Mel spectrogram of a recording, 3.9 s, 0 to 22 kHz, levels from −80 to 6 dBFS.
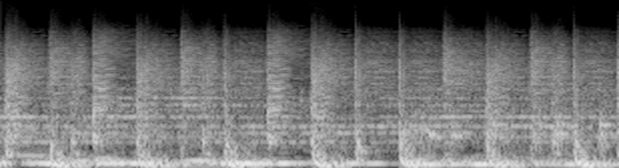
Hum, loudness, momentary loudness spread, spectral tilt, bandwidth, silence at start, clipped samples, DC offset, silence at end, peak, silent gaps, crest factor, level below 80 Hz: none; -9 LUFS; 3 LU; -5.5 dB/octave; 11 kHz; 0 s; under 0.1%; under 0.1%; 0 s; 0 dBFS; none; 8 dB; -18 dBFS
